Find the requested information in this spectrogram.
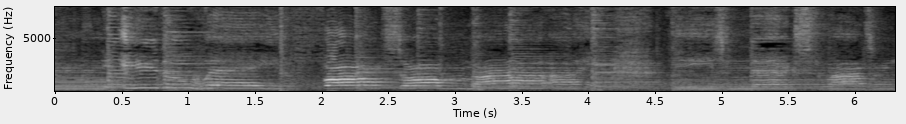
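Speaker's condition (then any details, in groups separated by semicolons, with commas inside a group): No condition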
